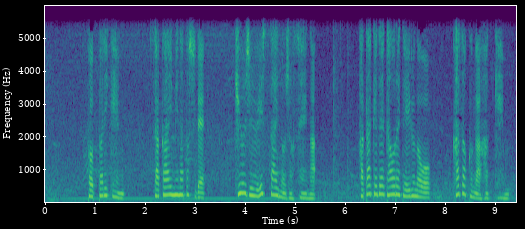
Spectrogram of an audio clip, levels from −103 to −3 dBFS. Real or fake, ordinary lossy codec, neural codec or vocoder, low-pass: real; none; none; 5.4 kHz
